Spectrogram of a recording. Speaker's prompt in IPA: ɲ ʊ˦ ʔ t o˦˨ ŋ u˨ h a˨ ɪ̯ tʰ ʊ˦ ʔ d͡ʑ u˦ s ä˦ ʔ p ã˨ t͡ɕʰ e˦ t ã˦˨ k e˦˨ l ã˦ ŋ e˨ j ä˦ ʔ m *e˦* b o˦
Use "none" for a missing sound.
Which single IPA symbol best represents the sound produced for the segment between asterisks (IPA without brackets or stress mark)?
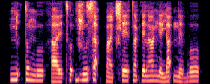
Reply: e˨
